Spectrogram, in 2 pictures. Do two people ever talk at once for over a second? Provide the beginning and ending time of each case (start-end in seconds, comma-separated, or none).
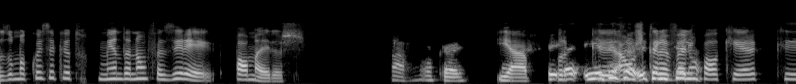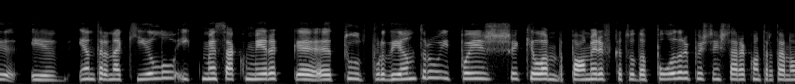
5.0-7.0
